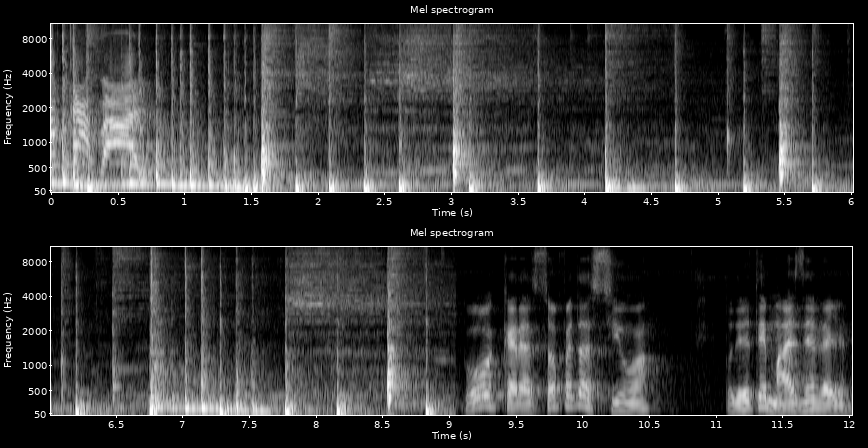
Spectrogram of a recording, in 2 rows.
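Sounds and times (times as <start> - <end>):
bass drum and snare strikes: 0.0 - 9.1
cymbal crashes: 1.4 - 9.1.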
